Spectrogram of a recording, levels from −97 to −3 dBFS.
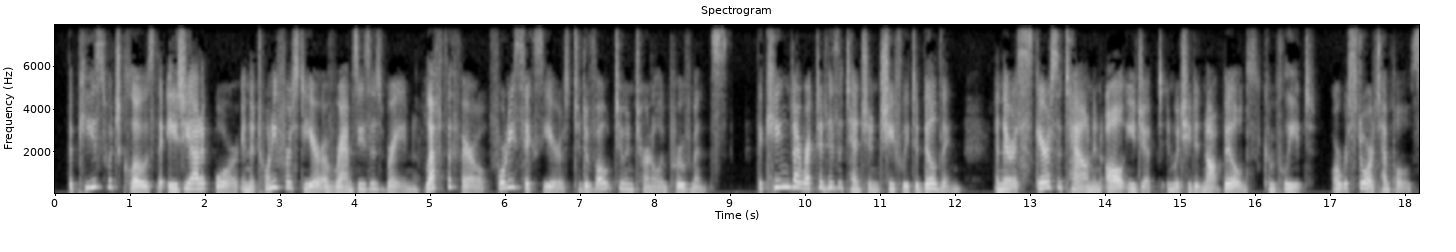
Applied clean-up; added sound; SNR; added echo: none; none; none; none.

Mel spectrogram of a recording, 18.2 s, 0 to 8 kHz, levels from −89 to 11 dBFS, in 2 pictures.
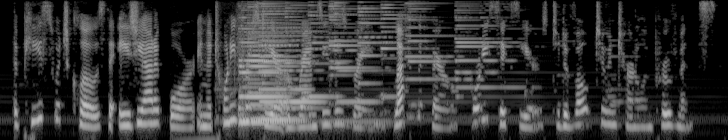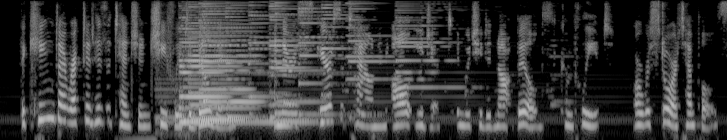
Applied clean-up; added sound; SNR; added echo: classical method spectral subtraction.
